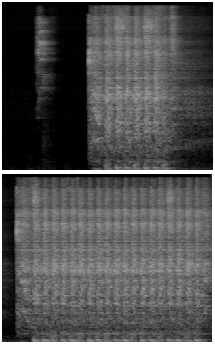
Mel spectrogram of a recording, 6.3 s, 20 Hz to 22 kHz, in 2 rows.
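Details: 1996 Triumph Thunderbird, bought as a non-runner, after a sprag (starter) clutch repair: two even cranking bursts at about four turns a second with no more clanking. The starter clutch engages properly; the engine is not firing yet, possibly not getting fuel, with the choke on.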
